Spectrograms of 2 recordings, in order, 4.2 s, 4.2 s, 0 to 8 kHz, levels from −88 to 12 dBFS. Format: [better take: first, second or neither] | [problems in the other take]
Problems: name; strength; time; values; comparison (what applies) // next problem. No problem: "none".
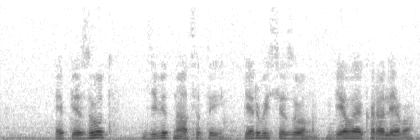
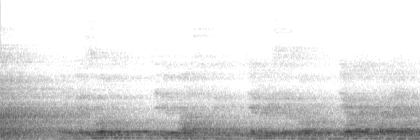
first | room echo; dies away in 2.2 s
